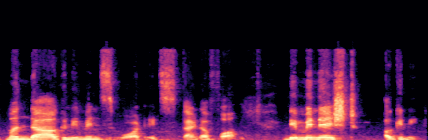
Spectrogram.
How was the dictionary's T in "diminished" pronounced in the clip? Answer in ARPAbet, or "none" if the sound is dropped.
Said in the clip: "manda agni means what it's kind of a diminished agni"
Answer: T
